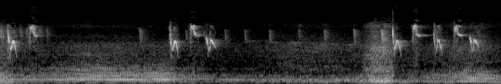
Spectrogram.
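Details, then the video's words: Ciblek, or bar-winged prinia, from Indonesia gives clusters of high, sharp chirps over a murmur of low background noise, with a brief passing rumble midway. "suara burung ciblek/ciblek sound"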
